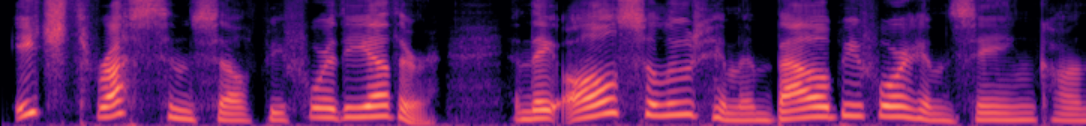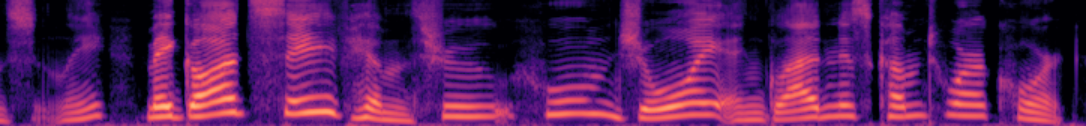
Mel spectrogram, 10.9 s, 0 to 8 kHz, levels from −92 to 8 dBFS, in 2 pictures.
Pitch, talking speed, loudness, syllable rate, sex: 220 Hz, 165 wpm, -20 LUFS, 4.0 syllables/s, female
